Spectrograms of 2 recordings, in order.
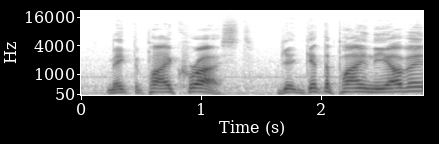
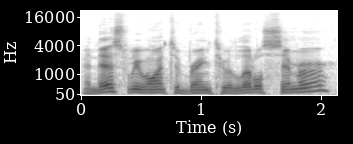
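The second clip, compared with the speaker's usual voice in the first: ordinary talk, nothing marked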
